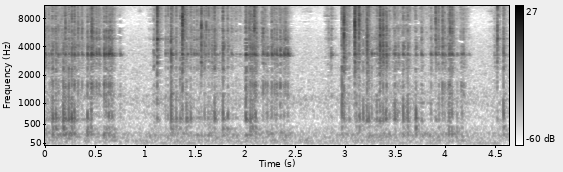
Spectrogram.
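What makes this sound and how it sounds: Long nails scratch along the ridged grooves of a small, solid wooden block held in both hands and tap at its edges. The result is a dense, bright rasping texture broken by sharp clicks and taps, with brief quieter pauses between passes.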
